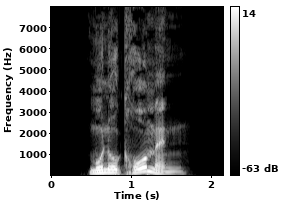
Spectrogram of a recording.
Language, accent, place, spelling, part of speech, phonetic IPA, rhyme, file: German, Germany, Berlin, monochromen, adjective, [monoˈkʁoːmən], -oːmən, De-monochromen.ogg
- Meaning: inflection of monochrom: 1. strong genitive masculine/neuter singular 2. weak/mixed genitive/dative all-gender singular 3. strong/weak/mixed accusative masculine singular 4. strong dative plural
